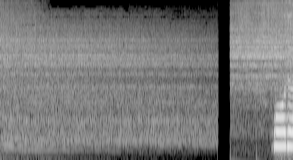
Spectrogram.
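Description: A gap between tracks in an electronic dance remix: the previous track's hissy reverb-and-noise tail with faint held tones, fading slowly. It cuts to a brief silence about three and a quarter seconds in, then the next track fades in just before the end.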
